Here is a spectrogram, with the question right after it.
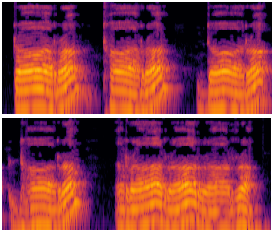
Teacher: রকারের উচ্চারণ স্থান যেহেতু মূর্ধা, তাহলে ওটাকেও ট ঠ ড ঢ যেখান থেকে বলছি সেখান থেকে বলতে হবে।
